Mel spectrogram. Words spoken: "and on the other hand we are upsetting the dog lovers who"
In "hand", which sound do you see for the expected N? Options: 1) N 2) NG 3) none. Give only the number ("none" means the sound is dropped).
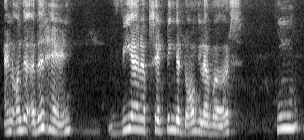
1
